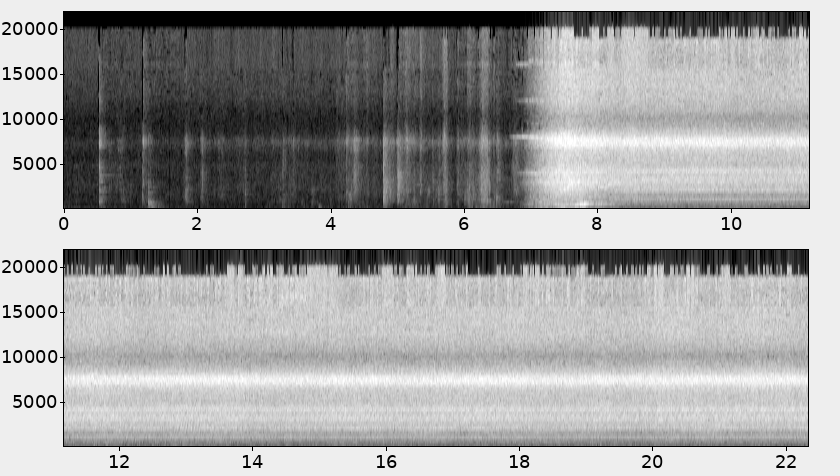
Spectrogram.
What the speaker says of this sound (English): I'm going to clean up the tungsten, which I will do on the belt grinder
